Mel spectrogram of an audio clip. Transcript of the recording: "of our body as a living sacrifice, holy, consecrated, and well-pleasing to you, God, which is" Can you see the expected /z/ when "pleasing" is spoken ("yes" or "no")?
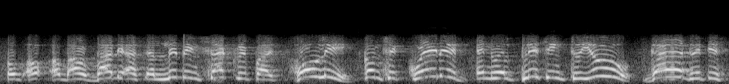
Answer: no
